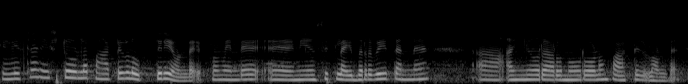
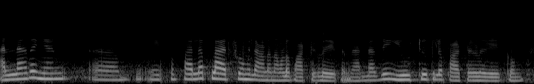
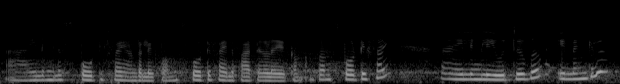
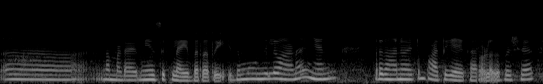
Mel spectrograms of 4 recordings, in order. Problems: low volume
